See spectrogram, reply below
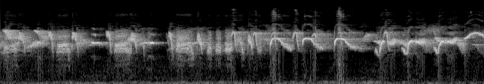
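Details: A yellow-billed, yellow-legged Chinese Hwamei sings a loud, continuous run of rich whistled phrases, sliding notes and rapid trills, high-pitched and varied with barely a pause.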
